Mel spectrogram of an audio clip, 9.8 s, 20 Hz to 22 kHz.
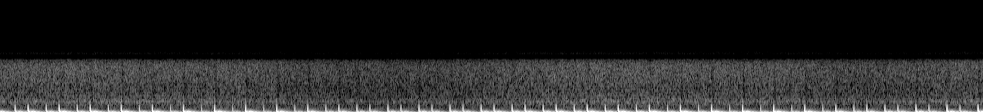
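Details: Cat heart sounds through a stethoscope: rapid, very regular heartbeat at about 190 beats a minute with a steady background hiss.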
